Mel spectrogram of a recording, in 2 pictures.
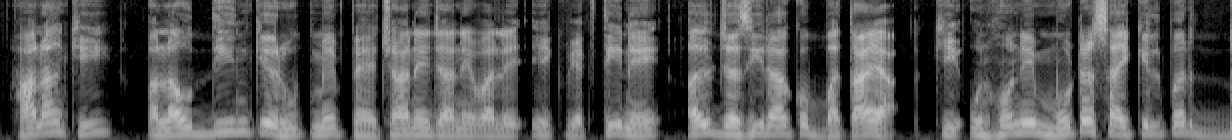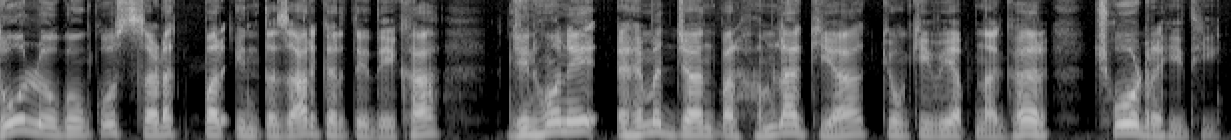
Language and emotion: Hindi, neutral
